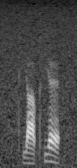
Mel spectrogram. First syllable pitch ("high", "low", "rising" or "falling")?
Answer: low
